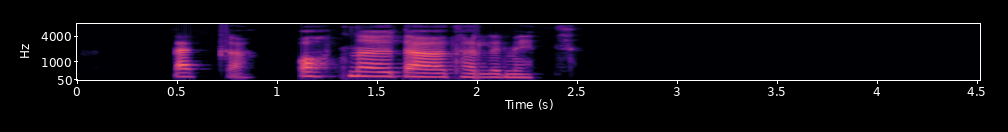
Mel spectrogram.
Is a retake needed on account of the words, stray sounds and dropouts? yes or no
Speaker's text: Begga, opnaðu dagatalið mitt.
no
